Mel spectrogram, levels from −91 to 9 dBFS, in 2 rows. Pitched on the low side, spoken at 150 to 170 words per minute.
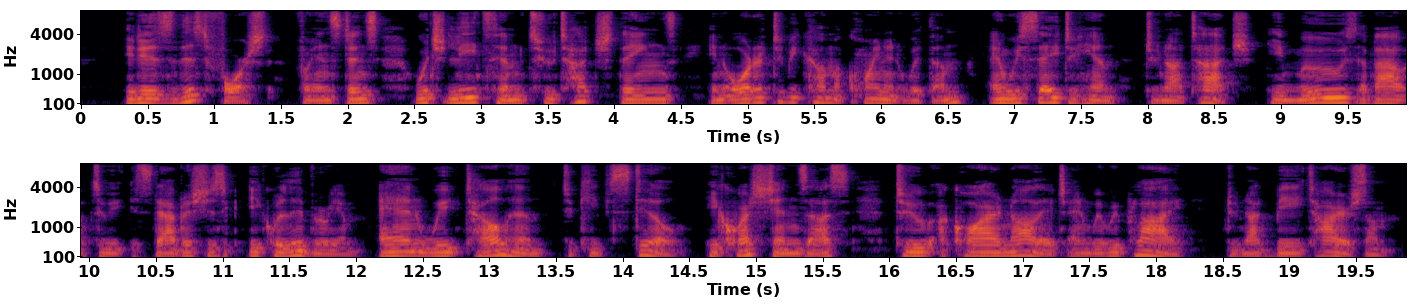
Yes: very low, 95 Hz; average, 165 wpm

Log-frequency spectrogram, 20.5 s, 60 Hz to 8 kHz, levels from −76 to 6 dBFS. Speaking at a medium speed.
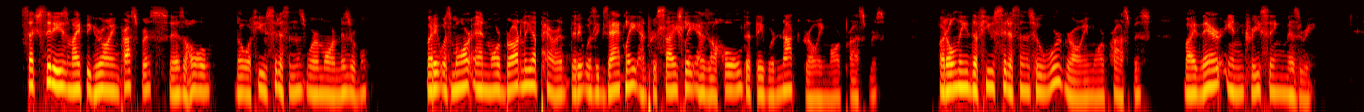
Yes: average, 160 wpm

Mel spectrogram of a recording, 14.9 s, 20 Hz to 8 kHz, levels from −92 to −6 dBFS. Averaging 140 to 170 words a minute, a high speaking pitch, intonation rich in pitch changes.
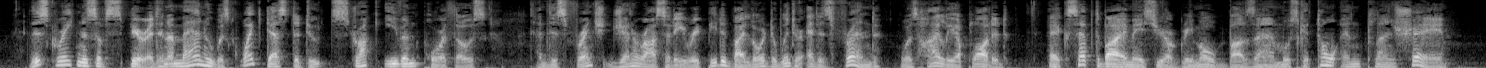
No: average, 150 wpm; very low, 95 Hz; wide, 5.8 semitones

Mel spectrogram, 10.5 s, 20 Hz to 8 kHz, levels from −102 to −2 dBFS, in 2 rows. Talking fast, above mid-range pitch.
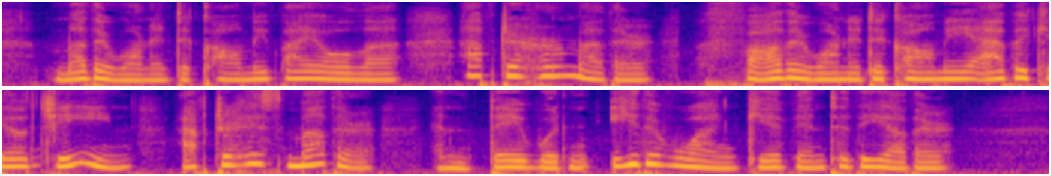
No: average, 170 wpm; high, 200 Hz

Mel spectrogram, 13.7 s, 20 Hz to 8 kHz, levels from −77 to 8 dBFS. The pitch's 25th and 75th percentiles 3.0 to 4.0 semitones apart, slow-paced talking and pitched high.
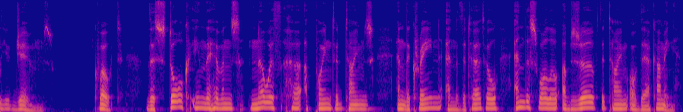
No: average, 3.4 semitones; slow, 120 wpm; low, 120 Hz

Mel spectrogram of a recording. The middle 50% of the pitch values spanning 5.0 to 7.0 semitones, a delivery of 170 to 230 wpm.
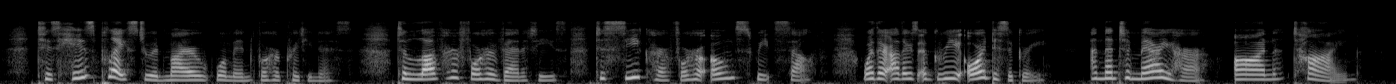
No: wide, 5.4 semitones; average, 160 wpm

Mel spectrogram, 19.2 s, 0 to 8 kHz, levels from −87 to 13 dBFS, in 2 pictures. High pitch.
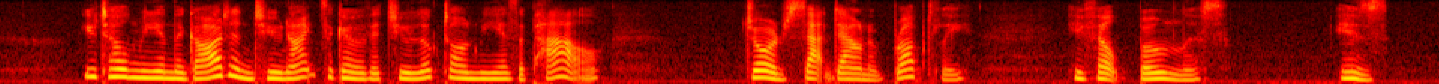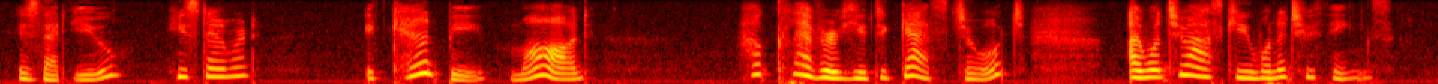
Yes: high, 225 Hz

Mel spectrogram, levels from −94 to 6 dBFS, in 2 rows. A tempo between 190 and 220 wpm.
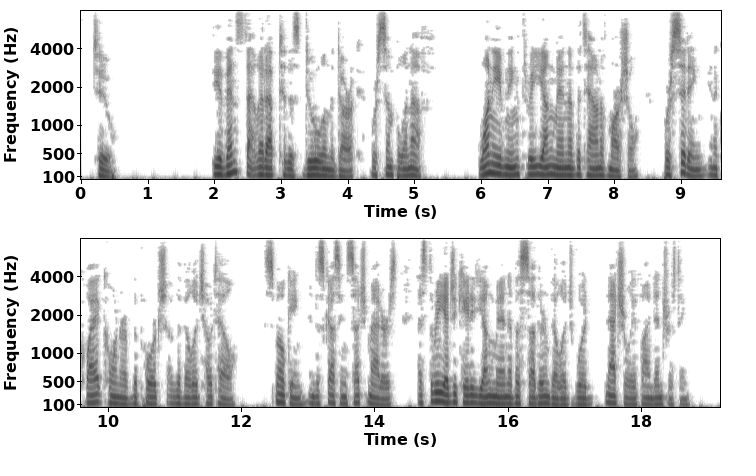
No: average, 175 wpm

